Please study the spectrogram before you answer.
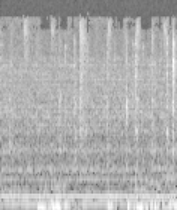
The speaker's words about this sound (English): There we go. Man, my typing is like slow today. Here, let's do it this way. Y'all don't mind my typing on here. Don't mind my typing.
